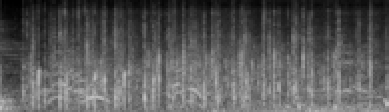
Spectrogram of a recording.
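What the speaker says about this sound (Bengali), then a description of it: "সবাই একসাথে একটু তালি দেই।" A crowd at a football ground opening event claps to welcome the national football team captain, a steady patter of many hands with a murmur of voices, while someone speaks over it on a microphone.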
